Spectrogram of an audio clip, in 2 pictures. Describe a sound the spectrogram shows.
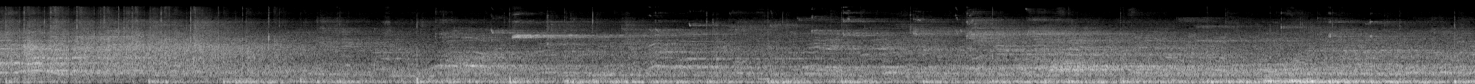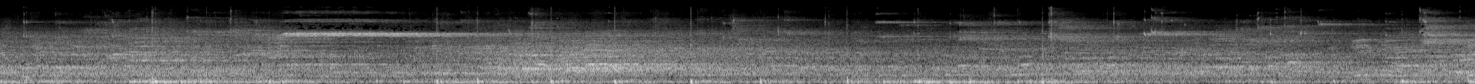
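Young women call out to one another across the court.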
